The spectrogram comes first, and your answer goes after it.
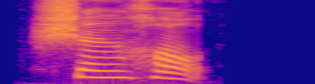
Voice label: "深厚", Chinese

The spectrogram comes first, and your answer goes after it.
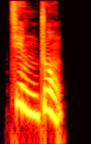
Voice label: "敬重", Chinese

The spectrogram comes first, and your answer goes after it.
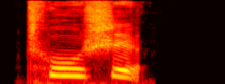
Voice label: "出事", Chinese

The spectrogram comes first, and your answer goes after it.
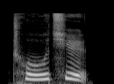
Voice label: "除去", Chinese

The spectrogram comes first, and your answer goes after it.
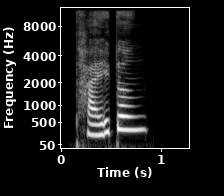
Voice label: "台灯", Chinese

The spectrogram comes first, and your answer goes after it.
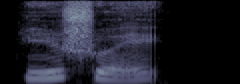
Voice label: "雨水", Chinese

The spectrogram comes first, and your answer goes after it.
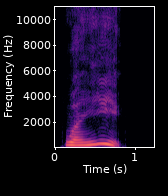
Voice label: "文艺", Chinese

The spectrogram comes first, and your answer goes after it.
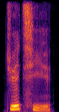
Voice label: "崛起", Chinese

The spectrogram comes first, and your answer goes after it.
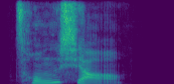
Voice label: "从小", Chinese

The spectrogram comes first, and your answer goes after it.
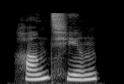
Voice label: "行情", Chinese

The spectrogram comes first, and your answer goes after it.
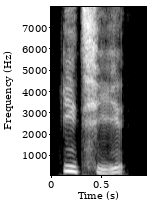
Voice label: "一起", Chinese

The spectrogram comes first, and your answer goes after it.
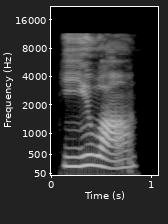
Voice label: "以往", Chinese

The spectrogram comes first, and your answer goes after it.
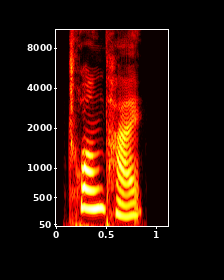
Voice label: "窗台", Chinese

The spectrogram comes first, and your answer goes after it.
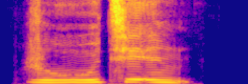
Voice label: "如今", Chinese

